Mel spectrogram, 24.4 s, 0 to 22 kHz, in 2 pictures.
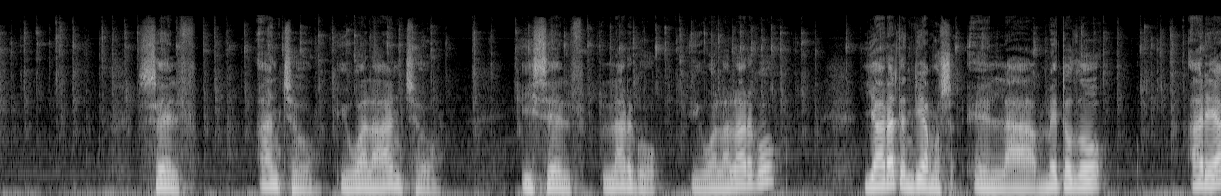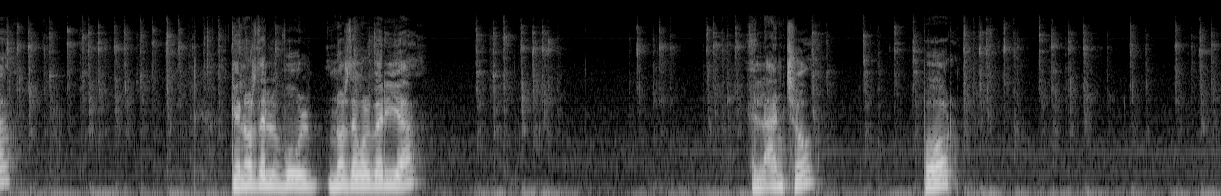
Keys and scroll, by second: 0.0-15.4 typing.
